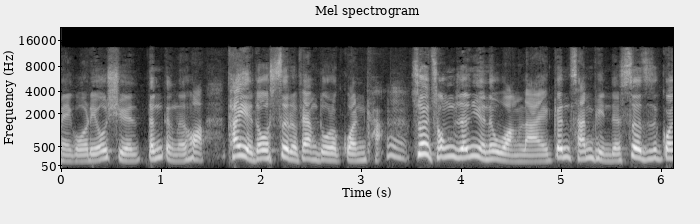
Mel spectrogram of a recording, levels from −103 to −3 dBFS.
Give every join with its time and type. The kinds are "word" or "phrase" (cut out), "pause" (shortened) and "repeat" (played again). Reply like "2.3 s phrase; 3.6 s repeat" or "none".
none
